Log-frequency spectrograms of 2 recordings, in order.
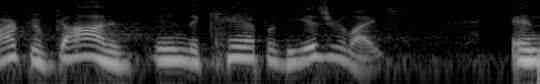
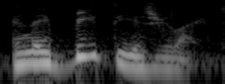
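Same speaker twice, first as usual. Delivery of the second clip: ordinary talk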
